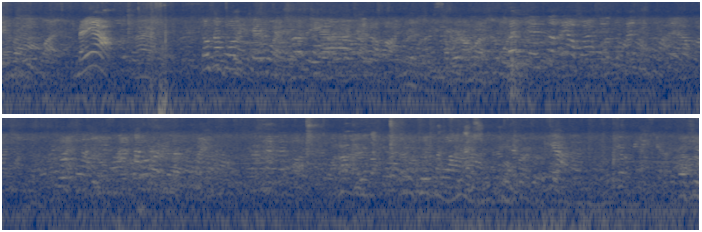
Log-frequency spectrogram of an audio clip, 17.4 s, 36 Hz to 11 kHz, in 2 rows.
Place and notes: Fenglian St., Xinfeng Township - In the alley
In the alley inside the traditional market, vendors peddling, Binaural recordings, Sony PCM D100+ Soundman OKM II
Xinfeng Township, Hsinchu County, Taiwan, 26 August 2017, 08:25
